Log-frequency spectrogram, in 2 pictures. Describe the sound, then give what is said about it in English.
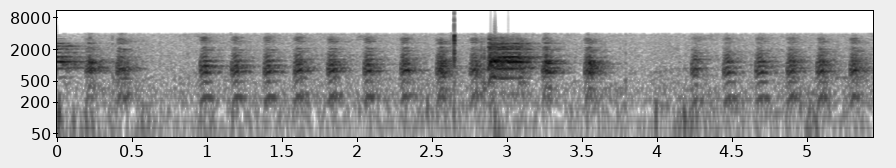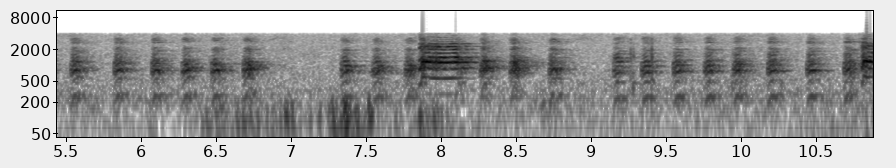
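Rescue hens, including Flora, cluck steadily in quick, rhythmic bursts, with a few louder squawking calls rising above the flock around the third and eighth seconds. “A bit of ingenuity from the beard gives the girls their dust bath back, reports Flora, the rescue chicken.”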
